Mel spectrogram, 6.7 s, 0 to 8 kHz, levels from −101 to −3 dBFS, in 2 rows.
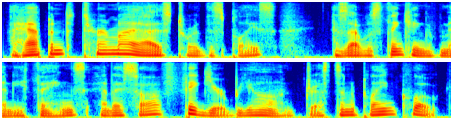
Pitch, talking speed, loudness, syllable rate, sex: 105 Hz, 240 wpm, -22 LUFS, 6.0 syllables/s, male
